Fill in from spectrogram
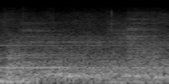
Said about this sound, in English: another train's arriving and that looks like it's going to be noisy.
